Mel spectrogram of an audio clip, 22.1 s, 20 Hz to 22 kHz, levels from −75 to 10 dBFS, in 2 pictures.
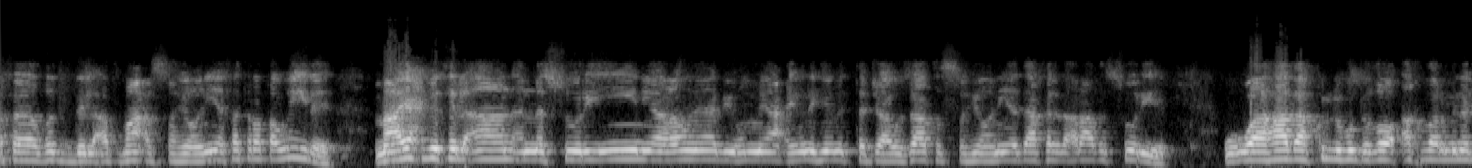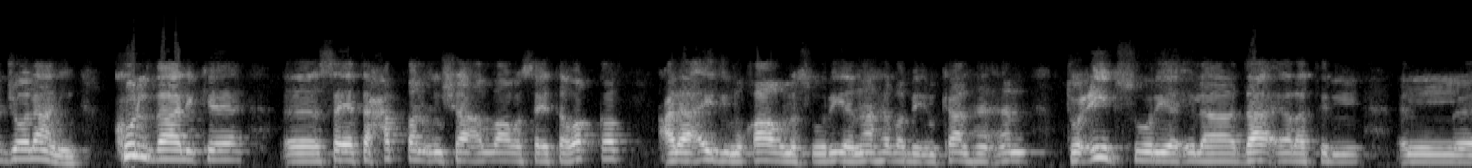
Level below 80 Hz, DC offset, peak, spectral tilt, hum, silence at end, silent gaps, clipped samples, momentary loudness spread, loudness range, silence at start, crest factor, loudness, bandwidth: -56 dBFS; under 0.1%; 0 dBFS; -7.5 dB/octave; none; 0 s; none; under 0.1%; 9 LU; 3 LU; 0 s; 14 dB; -14 LUFS; 8 kHz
